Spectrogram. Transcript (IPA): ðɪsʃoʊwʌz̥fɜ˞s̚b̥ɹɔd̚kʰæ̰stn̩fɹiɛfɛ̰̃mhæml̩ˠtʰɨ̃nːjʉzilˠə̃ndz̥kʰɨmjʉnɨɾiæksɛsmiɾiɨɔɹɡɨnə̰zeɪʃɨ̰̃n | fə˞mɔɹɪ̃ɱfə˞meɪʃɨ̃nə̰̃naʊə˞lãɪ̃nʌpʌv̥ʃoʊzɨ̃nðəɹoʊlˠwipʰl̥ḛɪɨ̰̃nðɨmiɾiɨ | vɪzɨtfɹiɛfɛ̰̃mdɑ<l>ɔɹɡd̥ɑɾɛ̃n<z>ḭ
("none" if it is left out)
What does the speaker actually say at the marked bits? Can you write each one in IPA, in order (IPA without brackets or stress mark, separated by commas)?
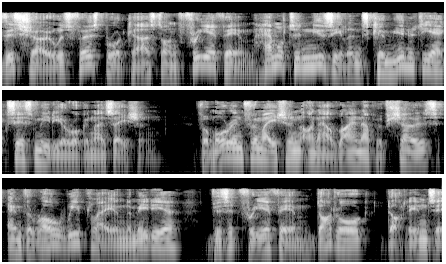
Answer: ɾ, z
